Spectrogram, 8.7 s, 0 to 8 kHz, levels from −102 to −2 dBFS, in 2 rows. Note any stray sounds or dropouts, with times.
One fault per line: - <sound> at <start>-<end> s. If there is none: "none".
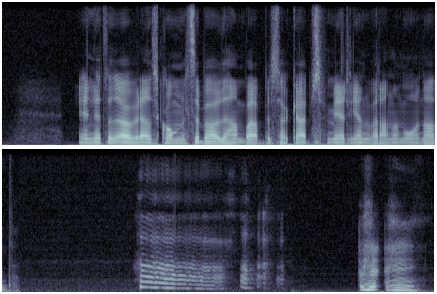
- laugh at 5.6-7.2 s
